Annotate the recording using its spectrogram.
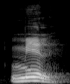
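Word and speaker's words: male: है ना कंसोनेंट है जैसे अब देखो मेल एम ए एल ई मेल तो यहां पर साइलेंस रहेगा य बोला नहीं जाएगा इसको य पर क्या ये क्या है कंसोनेंट है इससे पहले जो वल है कट से पहले जो वल होगा ना उसकी धवनी जो है लंबी हो जाएगी जैसे मेल मेल तो ए जो बना बड़ा हो गया मेल ई नहीं बोला गया लेकिन इसके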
